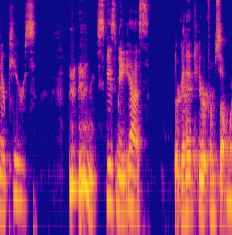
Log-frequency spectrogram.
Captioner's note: clears throat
